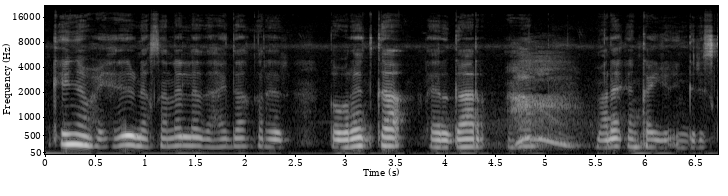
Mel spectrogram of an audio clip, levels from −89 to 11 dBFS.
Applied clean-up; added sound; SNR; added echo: none; Breathing; 12 dB; none.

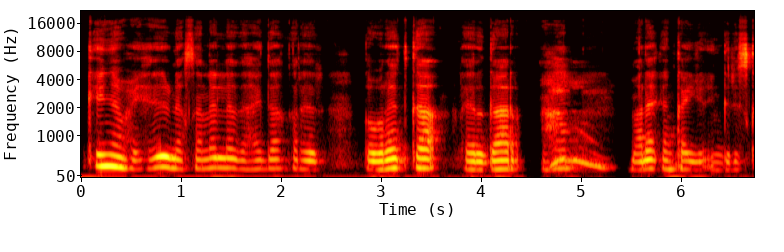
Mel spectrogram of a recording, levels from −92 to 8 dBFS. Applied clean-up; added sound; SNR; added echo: neural mask model Resemble Enhance denoiser.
